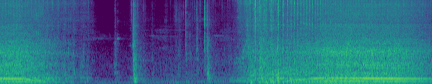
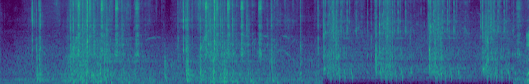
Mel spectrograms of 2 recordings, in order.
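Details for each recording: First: Husqvarna self-propelled mower with Honda engine, after the no-spark fix, new air filter and fuel turned back on: a few quiet clicks, then it fires and settles into a steady, even buzzing run with no misses or surging. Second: Honda-engined Husqvarna self-propelled mower recoil cranking after fuel shutoff opened and starting fluid tried, dirty air filter; rattly spins with no firing at all. No spark.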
